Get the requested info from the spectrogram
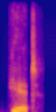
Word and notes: hit: Indian

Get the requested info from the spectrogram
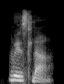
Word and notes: whistler: Indian

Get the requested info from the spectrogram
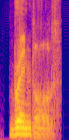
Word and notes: brindled: British English

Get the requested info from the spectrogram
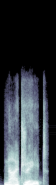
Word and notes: nitrate: Indian

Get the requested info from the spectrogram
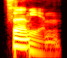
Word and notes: fermium: British English

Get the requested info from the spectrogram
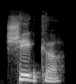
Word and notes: shaker: Indian

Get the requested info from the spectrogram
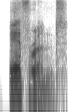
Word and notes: efferent: British English

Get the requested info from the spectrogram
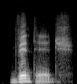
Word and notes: vintage: American English

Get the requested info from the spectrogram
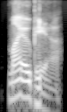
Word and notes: myopia: British English

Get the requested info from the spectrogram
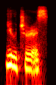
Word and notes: eucharis: Indian

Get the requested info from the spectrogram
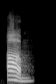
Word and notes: um: Indian

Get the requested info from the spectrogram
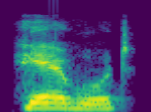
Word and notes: harewood: Indian

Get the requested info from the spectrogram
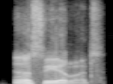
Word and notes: urceolate: British English

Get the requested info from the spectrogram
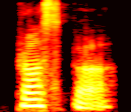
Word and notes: prosper: Indian

